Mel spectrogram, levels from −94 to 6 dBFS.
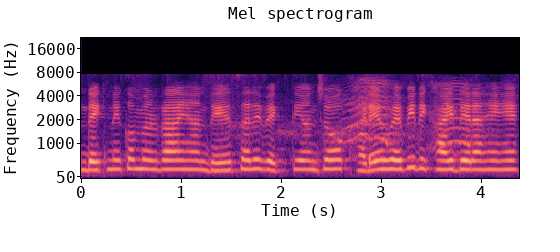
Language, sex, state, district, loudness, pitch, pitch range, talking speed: Hindi, female, Chhattisgarh, Bilaspur, -16 LUFS, 255 Hz, 245-260 Hz, 220 wpm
